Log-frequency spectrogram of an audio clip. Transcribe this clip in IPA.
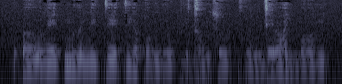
ʔ ɤː˧˩ w l eː˧˥ t̚ m ɯː˧˩ n i˥˨ t̪ eː˧ t̪ i˥˨ ə̯ p o˩ ŋ ɯː˧˩ w p i˧˩ d ɤː˩˧ ŋ s uː˩˧ kʰ u˩˧ n d e˥˨ ʋ a˩˧ j m oː˧˥ n

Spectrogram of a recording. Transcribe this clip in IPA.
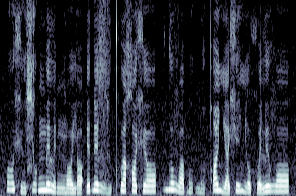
ɔ̤˥ xʲ ɔ̤˩ ɕ ɔ̤˥ ŋ͡m ɪ˥ l ɪ˩ ŋ͡m ɔ˩ j ɒ˩ ʔ ɪ˥ ɗ ɪ˥ ɮ a̤˩ kʷʰ a˥ χ ɔ˥ xʲ ɔ˥ | d o˥ v ɒ˩ ɓ ɔ̤˩ ɡ͡b ɔ̤˩ qʼ ɔ˥ ʎ a˩ xʲ a̤˥ ʎ ɔ˩ xʷ a˩ lʲ o˥ v ɔ˥

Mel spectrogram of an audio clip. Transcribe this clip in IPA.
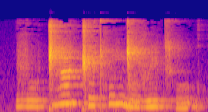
v oː˨ ɡ͡ǁ ãː˦ ǁ o˧ tʰ o˦ ŋ͡ǀ o˨ v ẽ˧ t͡sʰ oː˨˦ ɡ

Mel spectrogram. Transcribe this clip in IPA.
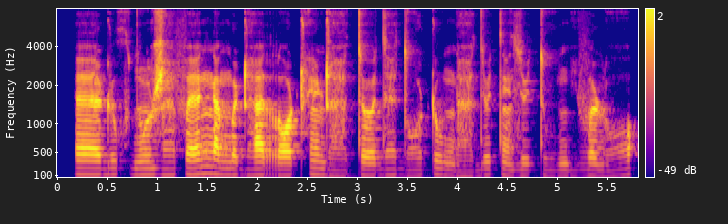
ɛː ɖ ʉ xʷ d ũ ʐ æ̤ f ɛ ŋ æ ŋʷ ɛ ɖʱ æ r ɔ ʈʰ ẽ ɖ æ̤ t ɵ d ɛ̤ d ɔ̤ ʈ u ŋ æ̤ d ʉ t ẽ z y t ṳ ŋ i̤ v œ ɳ ɔ̤

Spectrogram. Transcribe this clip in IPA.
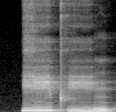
ɣ iː˦ pʰ iː˨ ŋ

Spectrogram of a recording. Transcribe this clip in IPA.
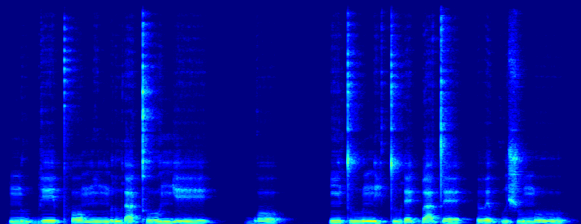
n u˨ b eː˨ pʰ ɔ˨ m ĩ˨ ŋ ʊ˦ ɾ u˨ ɾ a˨ kʼ oː˦ ɲ eː˨ | b ɔ˨ | ĩ˦ t uː˦ n i˨ t u˦˨ ɾ ɛ˨ ɡ͡b a˦˨ t ɛ˨ | β ɛ˨ kʷ i˨ ʃ u˦ m oː˨

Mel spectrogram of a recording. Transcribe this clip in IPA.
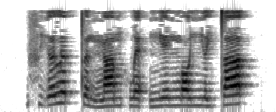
f ḭ˧˥ ə̯ l ə˦˥ t̚ t̪ ə˧˩ n ŋ a˧ m h w ɛ̰˧˨ n ɲ e˧ ŋ ɔ˧ ɲ ə˧ j t̪ a˦˥ t̚

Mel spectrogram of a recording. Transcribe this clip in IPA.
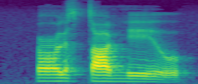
ʕ ʉ z tˤ ʉ ɦ e o̯

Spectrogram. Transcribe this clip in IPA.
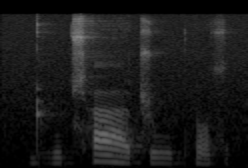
ɖʱ u t͡ɕʰ aː ʈ͡ʂ uː pʰ ũ sˤ

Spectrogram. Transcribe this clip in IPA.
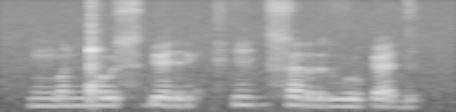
ŋ o ŋ͡ǃ u s ɠ e r kʰ i ɡ s ɒ r v u ɠ æ d

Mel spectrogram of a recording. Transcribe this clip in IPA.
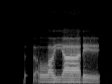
ʔ ə̰ lˠ ə j a ɾ ɪ

